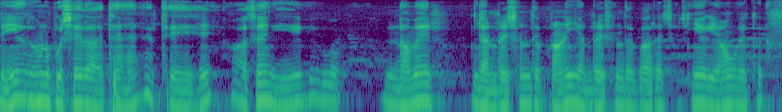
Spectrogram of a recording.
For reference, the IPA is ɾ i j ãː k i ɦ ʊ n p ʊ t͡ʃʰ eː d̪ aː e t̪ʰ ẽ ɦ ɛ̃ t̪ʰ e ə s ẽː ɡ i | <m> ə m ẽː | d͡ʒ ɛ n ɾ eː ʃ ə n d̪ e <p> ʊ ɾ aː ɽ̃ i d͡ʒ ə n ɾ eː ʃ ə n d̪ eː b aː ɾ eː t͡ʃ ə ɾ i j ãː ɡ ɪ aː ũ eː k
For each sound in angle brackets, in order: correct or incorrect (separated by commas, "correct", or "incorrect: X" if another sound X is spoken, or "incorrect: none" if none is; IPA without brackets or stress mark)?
incorrect: n, correct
